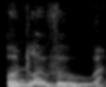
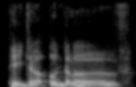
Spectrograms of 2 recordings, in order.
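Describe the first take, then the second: First: The surname ends with the sound 'lovu'. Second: The surname ends with the sound 'love'. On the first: The speaker calls it right. "the correct pronunciation is Undlovu" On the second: The speaker calls it wrong. "We've been getting that wrong for years"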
